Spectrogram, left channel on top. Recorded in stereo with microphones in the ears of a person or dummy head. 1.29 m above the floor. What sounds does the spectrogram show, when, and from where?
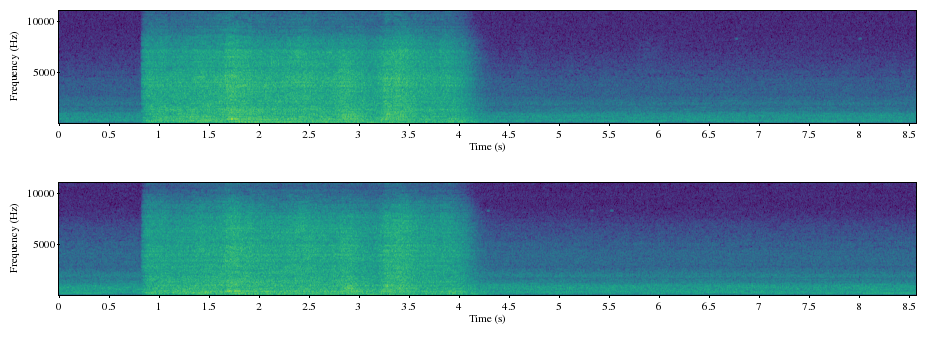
0.8 s breathing: 10° left (ahead or behind), 0.8 m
